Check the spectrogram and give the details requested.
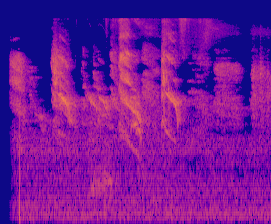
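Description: A black drongo gives harsh, rasping alarm calls, four or five high scratchy bursts sweeping downward over about three seconds, with soft clicks at the start and end.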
